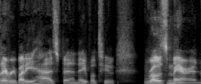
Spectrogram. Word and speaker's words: Rosmarin: again I I I've always been able to pronounce it but not everybody has been able to Rose Marin right that is correct okay all right cool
